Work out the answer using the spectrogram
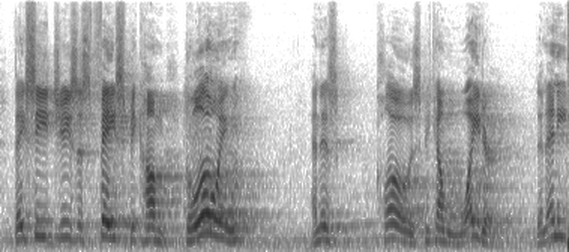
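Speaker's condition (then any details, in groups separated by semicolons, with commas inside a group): No condition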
